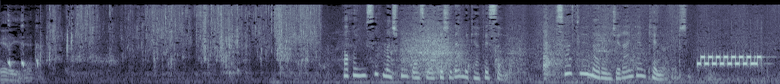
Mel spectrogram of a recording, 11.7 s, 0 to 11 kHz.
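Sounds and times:
speech: 0:00.0 - 0:00.4, 0:05.2 - 0:10.6
water trickling as a man wrings out a wet cloth in cold water: 0:00.5 - 0:04.9.

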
